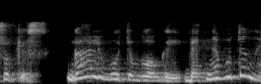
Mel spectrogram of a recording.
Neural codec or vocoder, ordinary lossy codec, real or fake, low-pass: none; AAC, 48 kbps; real; 7.2 kHz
